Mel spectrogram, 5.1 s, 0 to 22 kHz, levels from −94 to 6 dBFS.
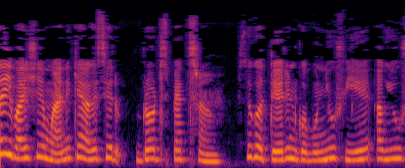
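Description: Throughout the speech there is a ringing, washy quality, with a hiss that swells and fades with the signal and nothing above 17.1 kHz. The cause is likely WMA compression, whose clearly audible damage fits a low bitrate around 48 kbps.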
